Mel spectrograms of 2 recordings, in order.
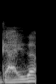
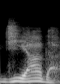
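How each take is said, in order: First: The first syllable sounds like 'guide'. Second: The first syllable does not sound like 'guide'. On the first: "because it's like, it's the guide" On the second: "it's really Giada"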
